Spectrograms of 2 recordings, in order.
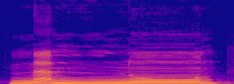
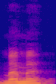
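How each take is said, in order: First: The word is said calmly, finishing the second m. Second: The word is said hurriedly, clipping the second m. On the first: The speaker calls it right. "А нужно спокойно" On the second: The speaker calls it wrong. "торопливость в этом моменте переходит в, в калкаля"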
